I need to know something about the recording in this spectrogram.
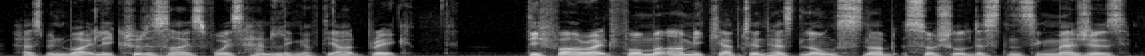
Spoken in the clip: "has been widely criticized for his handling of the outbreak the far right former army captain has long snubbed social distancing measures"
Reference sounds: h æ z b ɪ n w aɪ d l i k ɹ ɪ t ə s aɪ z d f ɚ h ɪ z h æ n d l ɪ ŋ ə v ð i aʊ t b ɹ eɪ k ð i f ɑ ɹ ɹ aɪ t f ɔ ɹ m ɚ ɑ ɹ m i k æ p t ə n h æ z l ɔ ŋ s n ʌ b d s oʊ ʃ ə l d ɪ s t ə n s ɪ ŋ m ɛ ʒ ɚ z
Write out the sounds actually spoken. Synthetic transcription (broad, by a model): h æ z b ɪ n w aɪ d l i k ɹ ɪ t ə s aɪ z d f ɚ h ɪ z h æ n d l ɪ ŋ ə v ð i aʊ t b ɹ eɪ k ð i f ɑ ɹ ɹ aɪ t f ɔ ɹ m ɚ ɑ m i k æ p t ə n h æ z l ɔ ŋ s n ʌ b d s oʊ ʃ ə l d ɪ s t ə n s ɪ ŋ m ɛ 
